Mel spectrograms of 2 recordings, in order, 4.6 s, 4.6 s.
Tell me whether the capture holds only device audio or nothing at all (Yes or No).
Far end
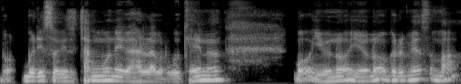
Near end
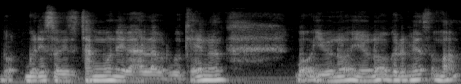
Yes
